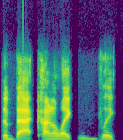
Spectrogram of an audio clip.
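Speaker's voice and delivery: normal talking voice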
